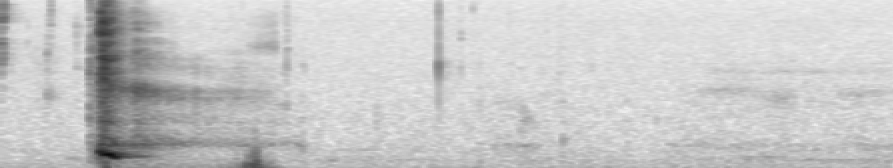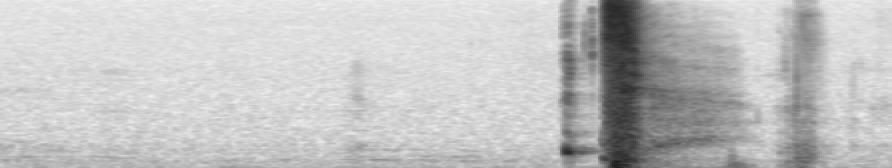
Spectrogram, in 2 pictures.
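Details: Self-provoked sneezing and nose blowing from a person with a stubborn, sore nose. Two loud, forceful adult sneezes, each with a sharp intake and explosive burst, separated by a long quiet gap.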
